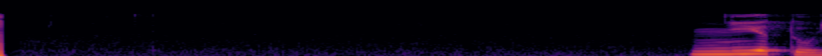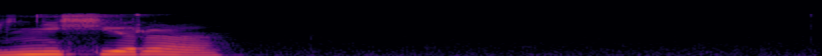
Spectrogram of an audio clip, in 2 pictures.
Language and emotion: Russian, angry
